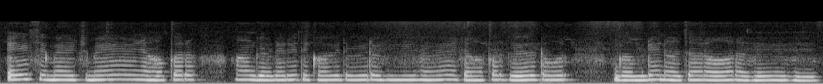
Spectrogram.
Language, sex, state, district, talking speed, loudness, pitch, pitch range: Hindi, female, Rajasthan, Jaipur, 145 wpm, -15 LUFS, 205 Hz, 200-215 Hz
